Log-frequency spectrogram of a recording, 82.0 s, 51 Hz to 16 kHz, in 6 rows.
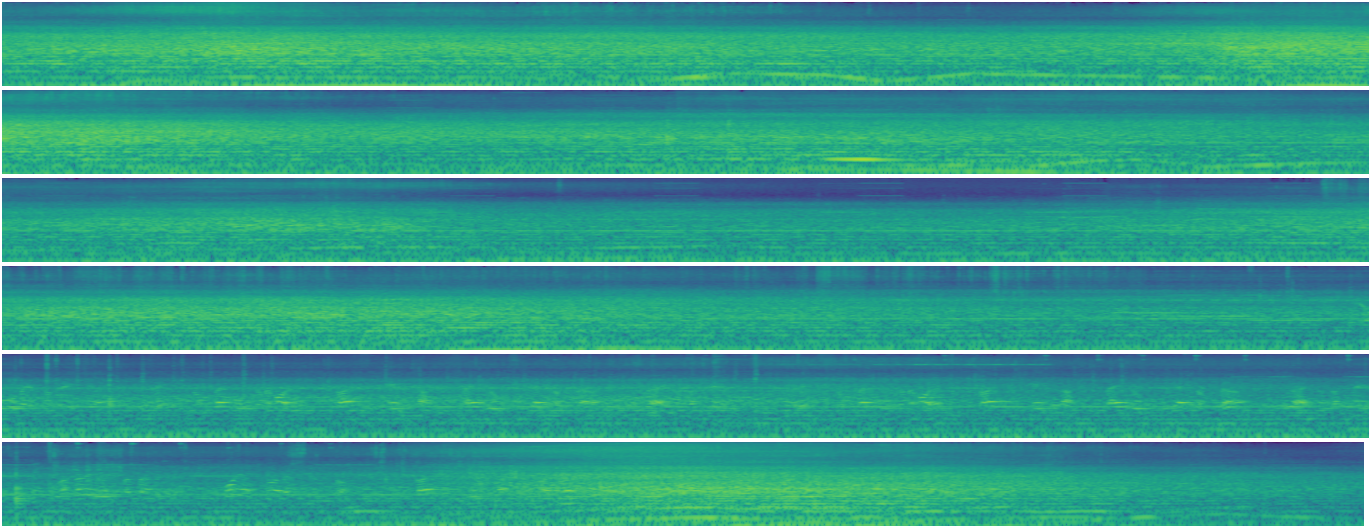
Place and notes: {"title": "Tallinn, Baltijaam carpark barrier - Tallinn, Baltijaam carpark barrier (recorded w/ kessu karu)", "date": "2011-04-20 14:12:00", "description": "hidden sounds, traffic filtered by a barrier blocking cars from entering a paid car park at Tallinns main train station.", "latitude": "59.44", "longitude": "24.74", "timezone": "Europe/Tallinn"}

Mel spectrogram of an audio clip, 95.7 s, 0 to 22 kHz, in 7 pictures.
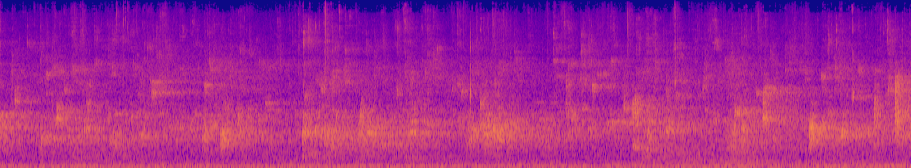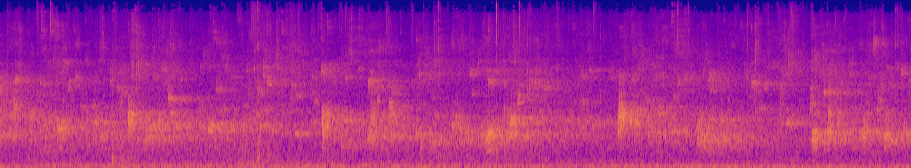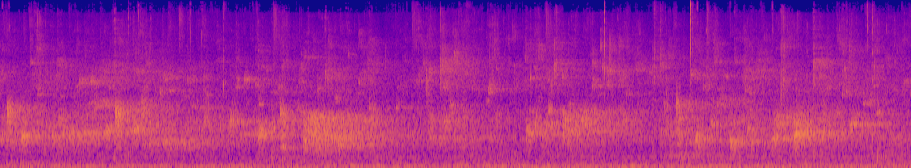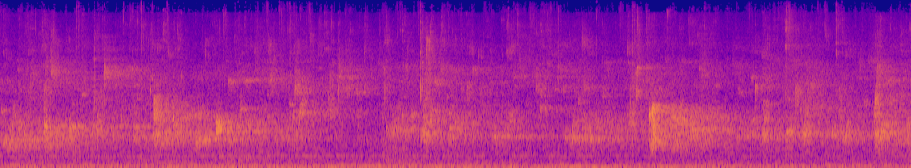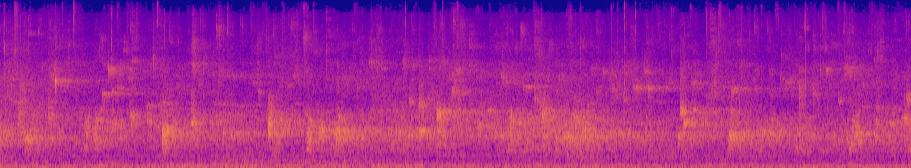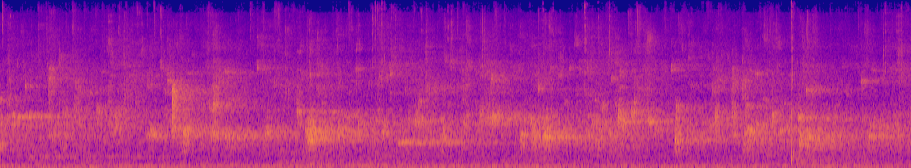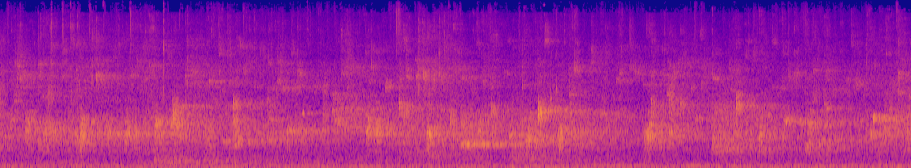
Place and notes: {"title": "Chassal, France - Chassal underground quarry", "date": "2017-06-14 11:50:00", "description": "In this village of the Jura area, there's a small marble underground quarry. The square room includes a lake. This is here the pleasant sound of drops falling into the lake, some drops falling directly on the microphones, and also a few sounds from the outside as the room is not very huge.", "latitude": "46.36", "longitude": "5.80", "altitude": "451", "timezone": "Europe/Paris"}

